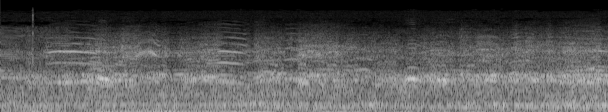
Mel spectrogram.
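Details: Geese on the Kromme Rijn in the Netherlands in December snow, giving nasal, harmonic honks that rise and fall, partly overlapping, over a steady low rumble that is loudest in the first second.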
